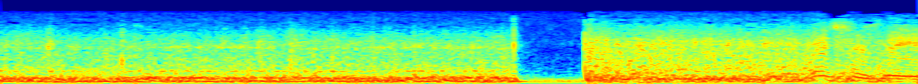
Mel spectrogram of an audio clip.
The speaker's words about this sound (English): Now this is the way it sounds on the open hearth floor.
